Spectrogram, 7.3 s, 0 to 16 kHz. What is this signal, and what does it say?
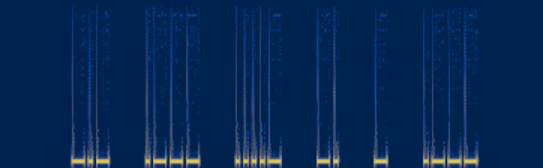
Morse code, heard as a keyed tone, about 22 wpm, spaced as for 12 wpm, 700 Hz. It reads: KJ4NTJ
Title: USA Call Signs - 6 Characters - 3x Character Spacing - 22wpm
